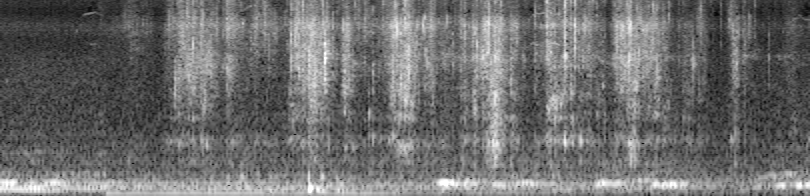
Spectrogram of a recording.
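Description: A hand mixing masala-coated chicken pieces with fresh herbs and leaves in a clay pot: wet squelching and leafy rustling in a run of short crackly sounds, which ease off near the end.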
